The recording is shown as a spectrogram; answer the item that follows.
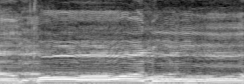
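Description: A male qari reciting the Quran in the melodic tajweed style, drawing out a long vowel with a wavering, ornamented pitch, through a microphone and sound system.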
